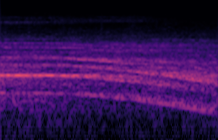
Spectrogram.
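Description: A ring announcer's voice over the hall's PA system, drawing out one long shouted vowel: held on one pitch, then sliding down over about a second and a half before it ends.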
